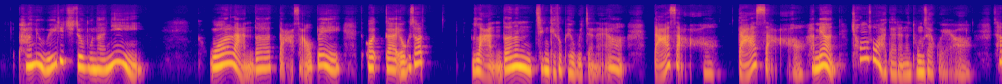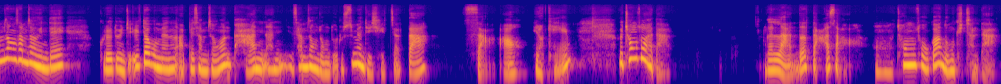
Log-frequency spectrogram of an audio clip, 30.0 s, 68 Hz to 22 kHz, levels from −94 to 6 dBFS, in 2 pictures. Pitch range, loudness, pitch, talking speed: 185-255 Hz, -20 LUFS, 220 Hz, 230 characters per minute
